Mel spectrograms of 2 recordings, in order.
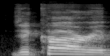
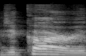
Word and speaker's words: Jacurri: Jacurri, man, Jacurri. My bad, bro. God, I, God. can we talk about this for a second though? So when you pronounce curry chicken, which is basically spelled the same way, Right, Jacurri.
